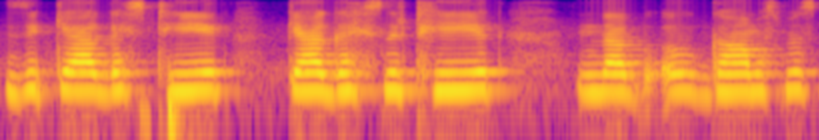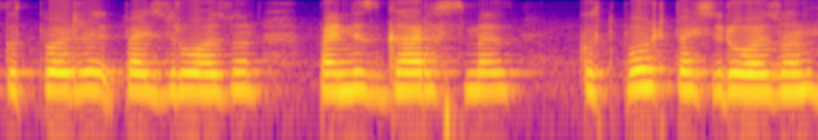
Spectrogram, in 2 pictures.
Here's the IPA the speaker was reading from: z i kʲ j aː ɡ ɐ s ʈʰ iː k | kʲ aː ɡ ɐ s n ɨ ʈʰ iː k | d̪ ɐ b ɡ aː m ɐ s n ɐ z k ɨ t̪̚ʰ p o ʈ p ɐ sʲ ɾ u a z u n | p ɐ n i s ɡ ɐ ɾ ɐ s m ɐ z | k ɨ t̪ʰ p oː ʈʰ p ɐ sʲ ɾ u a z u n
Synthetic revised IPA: z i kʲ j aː ɡ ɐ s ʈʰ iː k | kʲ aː ɡ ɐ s n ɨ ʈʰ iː k | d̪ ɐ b ɡ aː m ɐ s m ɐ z k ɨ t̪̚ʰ p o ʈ p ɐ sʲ ɾ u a z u n | p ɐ n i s ɡ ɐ ɾ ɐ s m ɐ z | k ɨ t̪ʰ p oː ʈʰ p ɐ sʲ ɾ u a z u n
